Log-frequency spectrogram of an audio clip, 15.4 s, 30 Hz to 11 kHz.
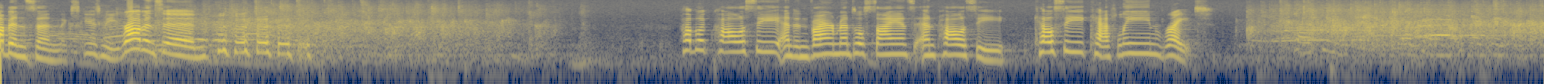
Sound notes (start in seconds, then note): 2.5 audience applauding; 2.5 laughing; 12.4 audience cheering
